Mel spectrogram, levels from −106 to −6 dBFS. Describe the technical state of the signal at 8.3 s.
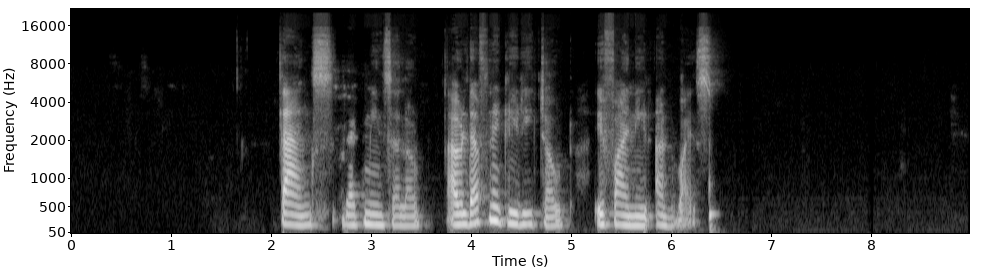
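At 8.35 to 8.38 s there is short concealed packet loss: about 20 ms never arrived, the decoder extrapolated the preceding speech to cover it, producing a brief smeared wobble.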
